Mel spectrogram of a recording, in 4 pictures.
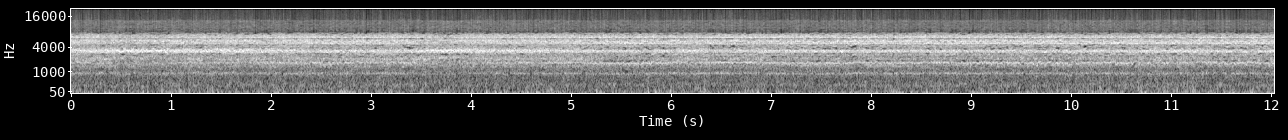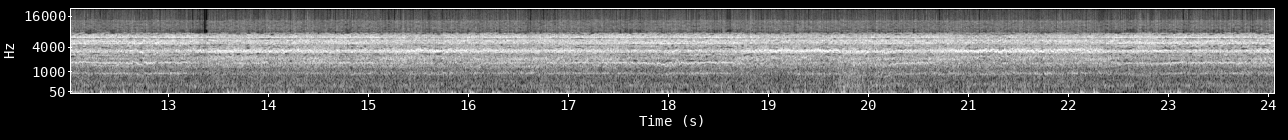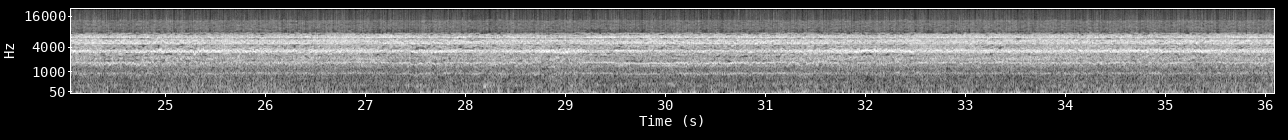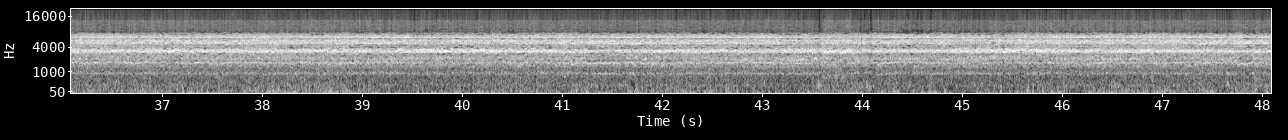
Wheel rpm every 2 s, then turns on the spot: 230, 230, 220, 230, 220, 230, 220, 230, 230, 220, 220, 230, 230, 230, 230, 220, 230, 240, 230, 230, 220, 230, 220, 230.
none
